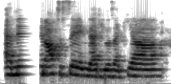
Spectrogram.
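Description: A young woman, talking in a reflective, casual way as a podcast co-host and mimicking others in high voices. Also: quick pace, fairly bright tone, soft background music. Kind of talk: casual chat. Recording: muffled, distant mic.

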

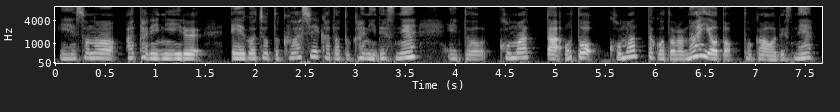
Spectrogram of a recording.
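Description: Patient woman teaching pronunciation. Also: mid-range voice. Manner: patient, explanatory, with frequent fillers; slows down to demonstrate English sounds. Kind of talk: explanatory podcast lesson.

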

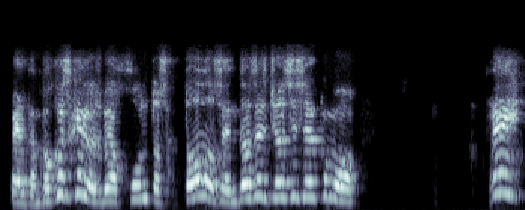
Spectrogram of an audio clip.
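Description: A Mexican woman co-hosting a casual live show, telling an animated story and acting out the people in it. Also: sits high, normal speed. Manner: animated, acts out voices in her anecdotes. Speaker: co-host. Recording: muffled lo-fi sound.

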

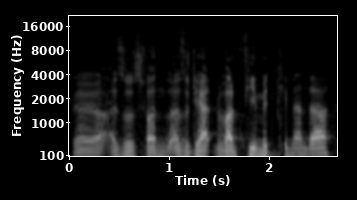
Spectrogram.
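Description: A man co-hosting a casual podcast, telling an anecdote in an animated way and acting out bits of dialogue. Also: on the low side. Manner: animated, acts out dialogue, quick asides. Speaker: podcast co-host. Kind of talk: casual storytelling chat.

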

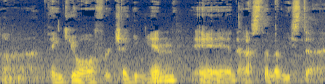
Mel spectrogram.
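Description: A middle-aged Mexican man records a relaxed, rambling personal update as an audio blogger, full of fillers and self-corrections. His voice is low-pitched and moderately paced, with background noise behind him.

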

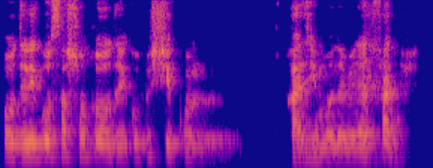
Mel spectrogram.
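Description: A man's voice: a little high, fairly even intonation. A man with a Moroccan Arabic accent in casual football talk, restarting his sentences and mixing in French words. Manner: halting restarts, mixes French words into speech. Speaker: football pundit.

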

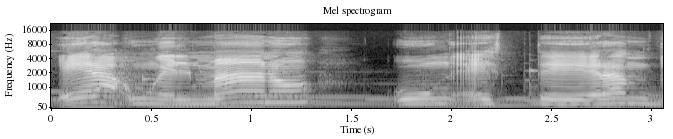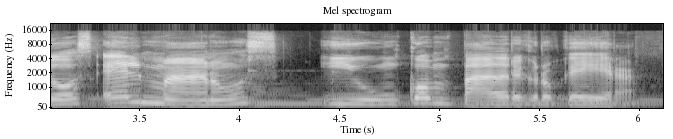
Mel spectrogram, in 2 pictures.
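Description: A woman's voice: mid-range voice, slow pace, over music. A woman casually telling a spooky personal story, with lots of fillers and tag questions.

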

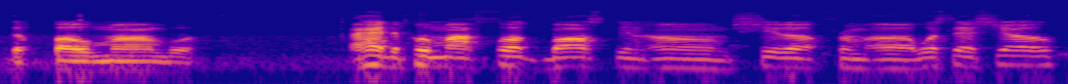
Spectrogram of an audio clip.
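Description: Bright-voiced profane podcast man. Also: medium pitch, moderate pace. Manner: loud, profane, emphatic. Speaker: podcast co-host. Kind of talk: casual chat.

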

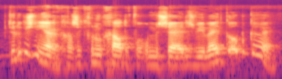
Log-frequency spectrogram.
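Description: A man's voice: medium pitch, wildly swooping pitch, racing, darkish tone, breathy edge, dull audio. Earnest man telling a sermon story. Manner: earnest, conversational, with asides.

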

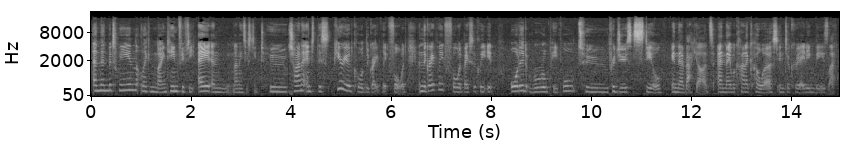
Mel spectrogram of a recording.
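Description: A woman talks through economic history in a casual vlog, chatty and a little playful, jumping up in pitch for asides. Her voice sits at a middling pitch. A faint noise hums under the recording. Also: normal speed, hardly any pauses, rough recording. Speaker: vlogger explaining economics.

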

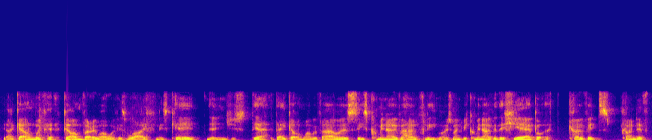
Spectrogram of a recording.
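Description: A man's voice: on the low side, flat delivery, brisk, hardly any pauses. A middle-aged man co-hosting a podcast, chatting in a friendly way and calling people mate. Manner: friendly, says "mate" a lot. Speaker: podcast co-host. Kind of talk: casual chat. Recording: dull lo-fi sound.

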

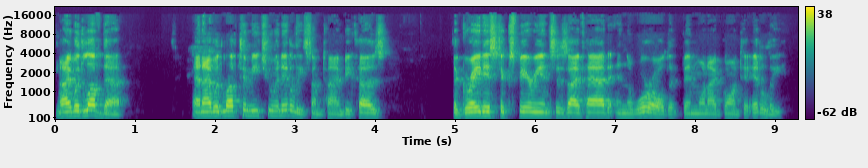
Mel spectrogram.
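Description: An American man with a mid-range, slightly mellow voice speaks at a normal pace. He's a guest in a casual online chat, telling a story earnestly and repeating words while he hunts for the right ones.

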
